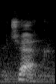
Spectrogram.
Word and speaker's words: Czech: Spell it. CZECH. Check.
